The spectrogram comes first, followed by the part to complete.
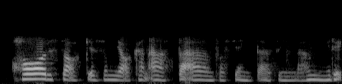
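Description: A woman's fairly high voice in a flat monotone at a moderate pace. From Sweden, Västerås. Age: 20s. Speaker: medical student and powerlifter. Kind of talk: casual interview.

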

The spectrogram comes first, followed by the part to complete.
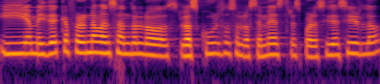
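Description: Moderate pace and fairly even intonation from a woman. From Mexico, Puebla. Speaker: frontend developer. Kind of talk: interview storytelling. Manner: hesitant with fillers.

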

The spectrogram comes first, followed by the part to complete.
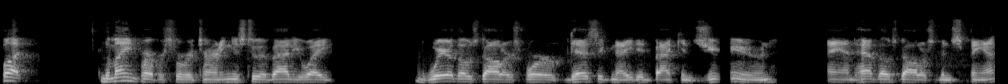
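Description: A man talks at a medium pitch. His pace is fairly slow and his intonation fairly even. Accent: Southern US. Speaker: state politician. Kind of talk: press forum remarks. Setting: video call.

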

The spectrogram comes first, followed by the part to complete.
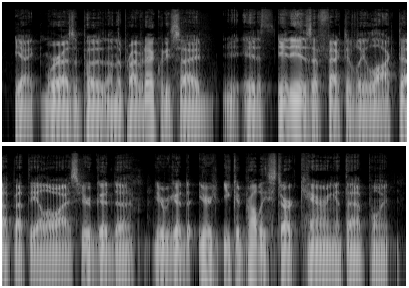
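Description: In a very deep, low voice with vocal fry, a man speaks at a very fast pace with fairly even intonation. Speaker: investor and podcast co-host. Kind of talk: casual conversational explanation. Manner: bantering, jokey.

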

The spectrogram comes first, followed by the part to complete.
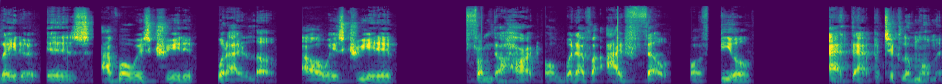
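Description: The speech comes in a New York accent at a fairly slow pace, with a dry, close sound and no echo. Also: man. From New York, the Bronx. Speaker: music producer. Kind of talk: interview.

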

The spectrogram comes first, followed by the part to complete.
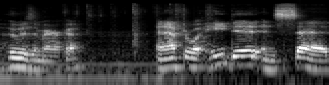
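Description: A man speaks in an unremarkable speaking voice at a moderate pace. His intonation stays fairly even. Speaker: podcast co-host. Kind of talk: casual conversational podcast chat.

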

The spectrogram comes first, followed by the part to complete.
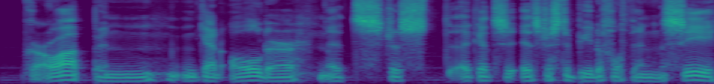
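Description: With a Canadian accent, a man speaks in a fairly low pitch and a bright, sharp tone on a very clean recording with a silent background. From Canada, Guelph, Ontario. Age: 30s. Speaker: music producer. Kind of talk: interview. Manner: hesitant, many fillers.

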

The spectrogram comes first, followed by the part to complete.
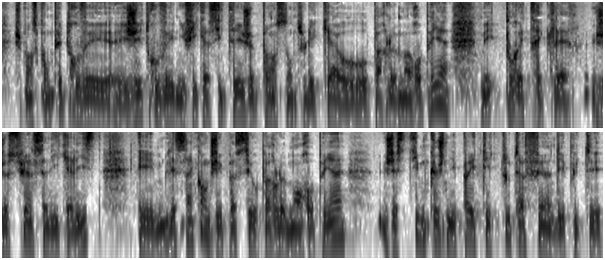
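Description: Over noticeable background noise, a man talks at a fairly quick pace in a fairly low voice, with ordinary pitch variation and very even loudness. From Belgium. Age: 60s. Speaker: politician and former trade unionist. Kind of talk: interview. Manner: halting.

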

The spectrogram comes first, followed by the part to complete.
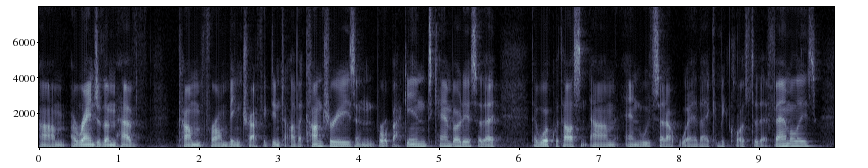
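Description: The speaker talks at a fairly quick pace with an Australian accent. The intonation stays fairly even. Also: man, medium pitch for a man. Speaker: clothing brand founder. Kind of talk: interview.

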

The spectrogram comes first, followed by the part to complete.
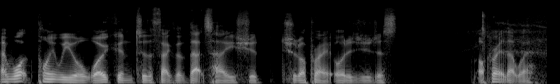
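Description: A man's very deep, low voice in an Australian accent, very fast, with ordinary pitch variation and a dry, close sound free of echo. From Australia, Adelaide. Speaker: executive coach, podcast host. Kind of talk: interview.

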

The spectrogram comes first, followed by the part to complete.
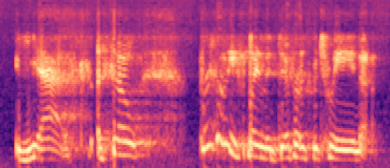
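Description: A woman with an American accent speaks at a very slow pace, pitched fairly high with very wide pitch swings. Noticeable background noise can be heard. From Florida. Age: 40s. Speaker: author and fitness coach. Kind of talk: interview.

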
